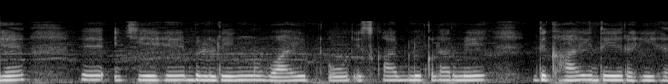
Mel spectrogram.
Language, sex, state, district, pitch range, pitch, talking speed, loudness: Hindi, female, Bihar, Purnia, 190-200 Hz, 195 Hz, 115 wpm, -16 LUFS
